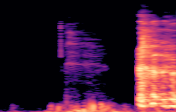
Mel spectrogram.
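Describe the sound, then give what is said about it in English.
A low throaty rumble builds for about a second, then breaks into one loud, harsh cough from a person not yet over being sick, with no talking around it. “It's just that, this cough like sprung up today and it'll be gone.”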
